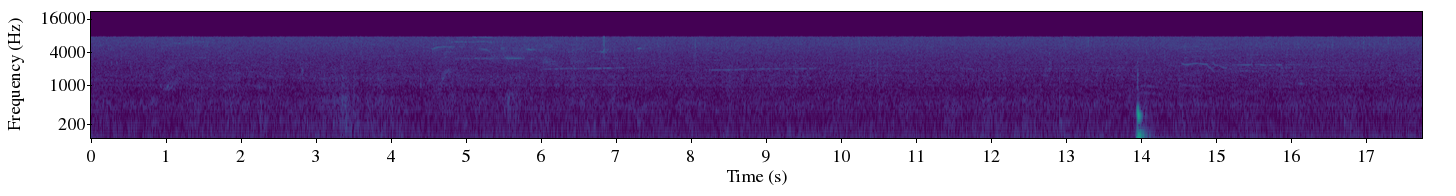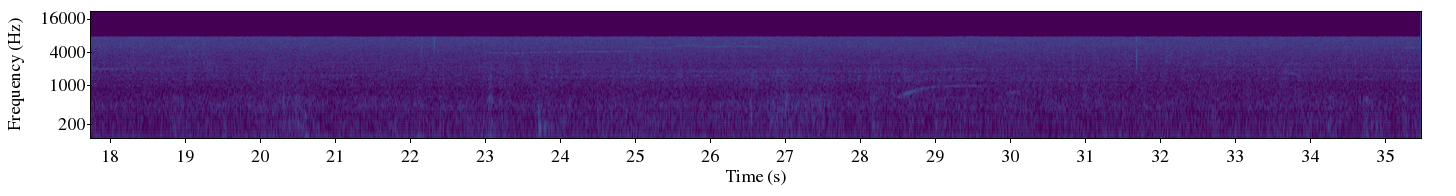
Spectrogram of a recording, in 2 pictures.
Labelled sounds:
14.4	15.2	killer whale, 1.7 to 5.2 kHz

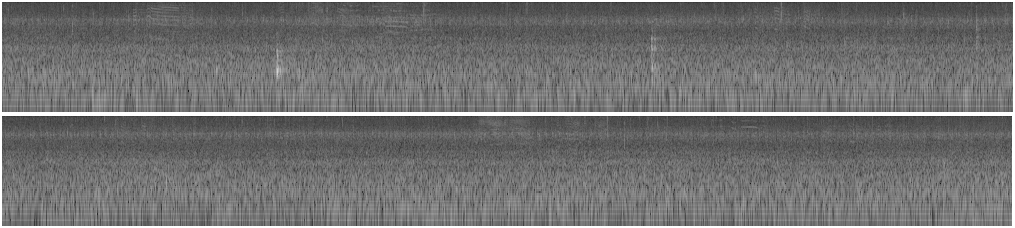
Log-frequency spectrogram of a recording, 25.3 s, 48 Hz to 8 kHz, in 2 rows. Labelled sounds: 1.8	2.4	Pacific white-sided dolphin, 2.6 to 6.9 kHz
4.8	5.4	Pacific white-sided dolphin, 2.4 to 5.3 kHz
18.6	18.9	Pacific white-sided dolphin, 5.2 to 8.0 kHz
21.9	22.2	Pacific white-sided dolphin, 4.5 to 4.8 kHz

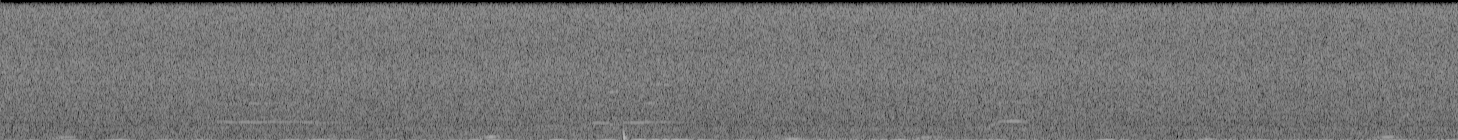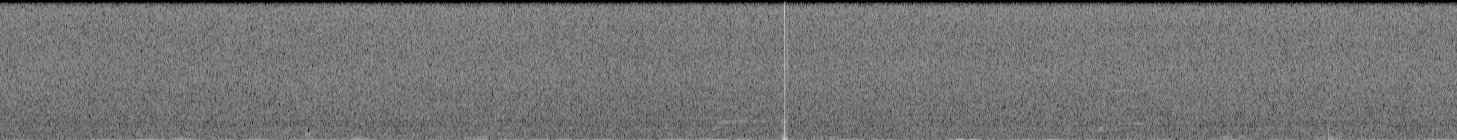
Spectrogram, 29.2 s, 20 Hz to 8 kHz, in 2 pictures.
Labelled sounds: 2.2	2.6	humpback whale, 0.99 to 1.1 kHz
5.9	6.5	humpback whale, 0.86 to 1.1 kHz
9.9	10.3	humpback whale, 0.80 to 1.2 kHz
21.8	22.1	humpback whale, 0.96 to 1.2 kHz

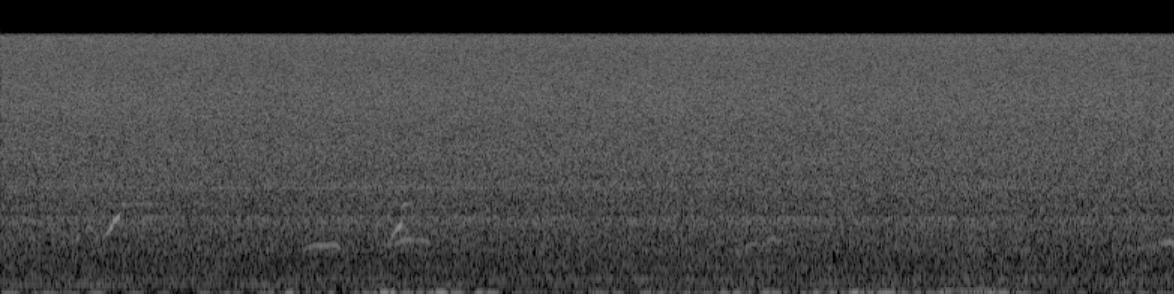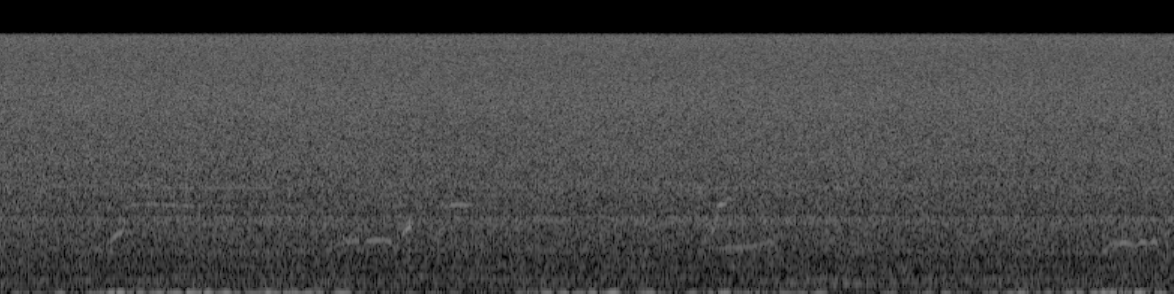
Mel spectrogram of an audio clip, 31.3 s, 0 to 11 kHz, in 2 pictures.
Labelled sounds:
21.6	21.9	humpback whale, 0.90 to 1.0 kHz

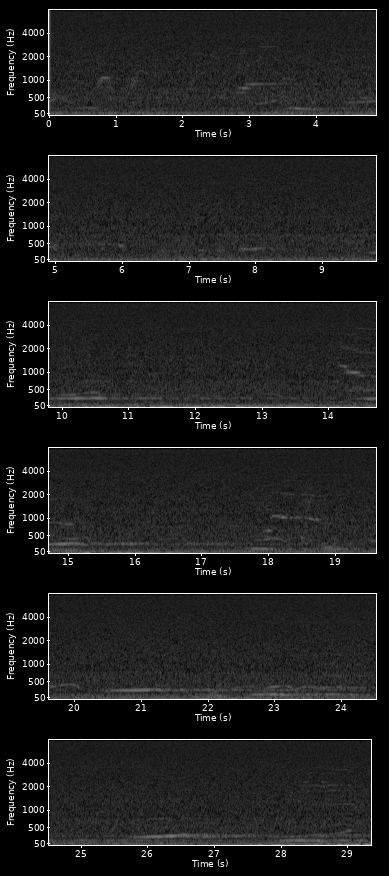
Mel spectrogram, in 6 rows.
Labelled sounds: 2.8	3.4	humpback whale, 0.80 to 2.7 kHz
14.1	15.1	humpback whale, 0.80 to 1.3 kHz
18.0	18.3	humpback whale, 0.96 to 1.2 kHz
28.4	29.1	humpback whale, 2.0 to 3.4 kHz

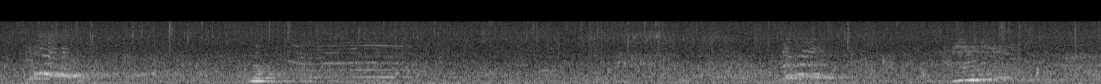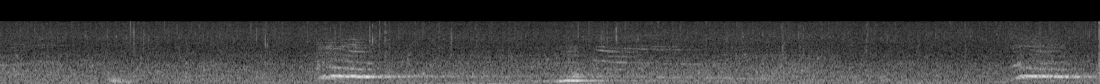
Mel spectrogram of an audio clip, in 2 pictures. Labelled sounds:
3.2	4.1	humpback whale, 0.94 to 2.5 kHz
9.5	9.9	humpback whale, 1.6 to 2.3 kHz
10.6	10.9	humpback whale, 1.2 to 1.5 kHz
14.2	14.5	humpback whale, 1.9 to 2.4 kHz
17.0	17.8	humpback whale, 1.7 to 2.1 kHz
21.1	21.6	humpback whale, 0.78 to 2.4 kHz

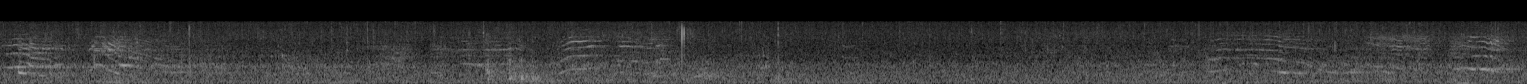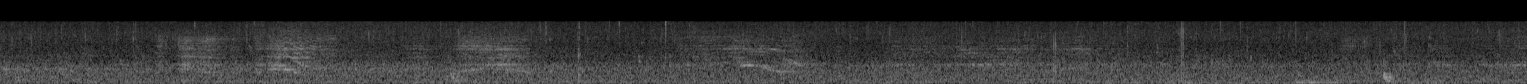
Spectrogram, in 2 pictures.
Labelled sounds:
0.0	1.2	humpback whale, 0.78 to 2.7 kHz
4.6	5.3	humpback whale, 0.81 to 2.2 kHz
5.6	6.6	humpback whale, 1.1 to 3.2 kHz
12.1	14.3	humpback whale, 1.1 to 2.7 kHz
14.6	15.0	humpback whale, 1.2 to 2.9 kHz
19.8	20.4	humpback whale, 0.88 to 2.4 kHz
22.7	23.0	humpback whale, 0.78 to 1.0 kHz

